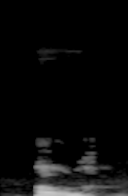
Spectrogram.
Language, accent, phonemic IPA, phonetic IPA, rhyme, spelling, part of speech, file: English, Southern England, /əʊl/, [oʊl], -əʊl, ole, adjective, LL-Q1860 (eng)-ole.wav
- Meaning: Pronunciation spelling of old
